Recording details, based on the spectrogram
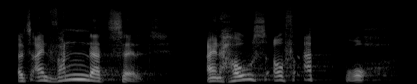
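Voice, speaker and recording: Here a man with a high-pitched voice uses ordinary pitch variation. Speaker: preacher. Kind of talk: sermon delivered to a church congregation, with storytelling and scripture quotes. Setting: church. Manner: earnest, formal and measured, with emphatic repetition of key phrases.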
